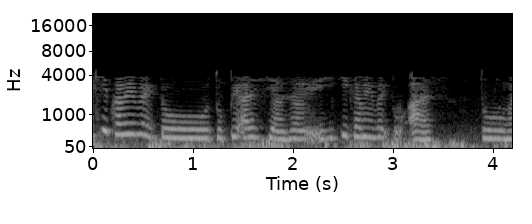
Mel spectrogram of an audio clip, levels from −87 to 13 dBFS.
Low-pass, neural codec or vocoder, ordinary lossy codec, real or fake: 7.2 kHz; none; AAC, 16 kbps; real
